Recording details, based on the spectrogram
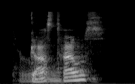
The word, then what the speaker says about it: Gasthaus: That at a nearby Gasthaus, or however you pronounce that, Gasthaus? – Yeah. – That sounds more German.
